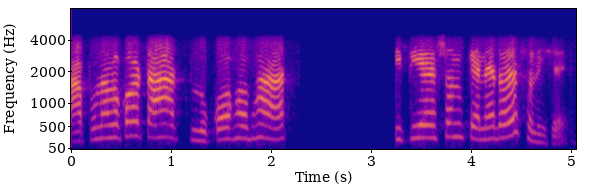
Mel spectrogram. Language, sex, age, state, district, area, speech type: Assamese, female, 60+, Assam, Golaghat, urban, conversation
